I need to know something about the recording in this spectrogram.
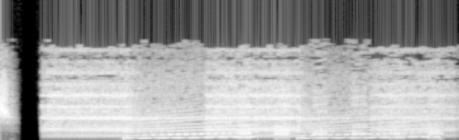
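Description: Electronic whooping alarm effect: a synthetic tone sliding up in pitch over most of a second, then dropping back and rising again, repeated, after a brief hiss at the start. It is the siren-style sting that opens a breaking-news segment.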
